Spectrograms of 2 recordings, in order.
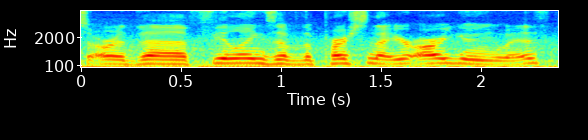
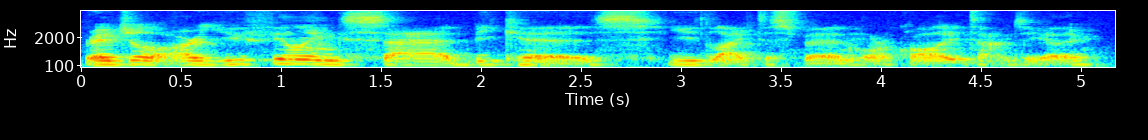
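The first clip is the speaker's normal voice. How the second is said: caring question; 4 semitones lower, 9 dB quieter than usual. Shown as a demonstration. Husband gently asking his upset wife Rachel about her feelings, soft and caring. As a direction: ask it tenderly, much softer, as if not to hurt her. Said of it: "So check this out".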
